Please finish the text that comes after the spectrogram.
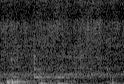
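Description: A small piece of yufka pastry fries in hot oil, giving a faint, steady sizzle and crackle with no talk over it.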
